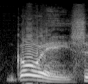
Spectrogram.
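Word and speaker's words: goes (γόης): And then the word for imposter is spelled, believe it or not, G-O-E-S with a long E, goes.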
